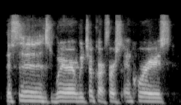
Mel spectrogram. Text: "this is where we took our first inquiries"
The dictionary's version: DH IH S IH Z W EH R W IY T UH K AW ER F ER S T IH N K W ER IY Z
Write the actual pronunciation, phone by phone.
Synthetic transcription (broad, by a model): DH IH S IH Z W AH R W IY T UH K AW ER F ER S T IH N K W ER IY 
